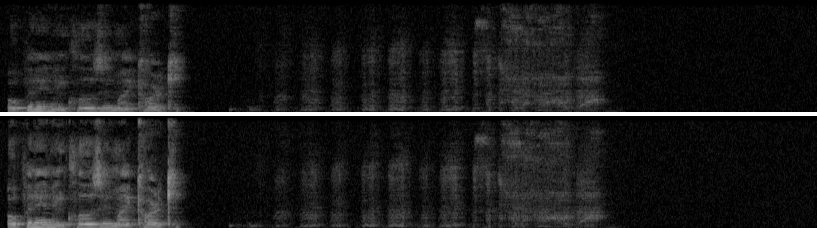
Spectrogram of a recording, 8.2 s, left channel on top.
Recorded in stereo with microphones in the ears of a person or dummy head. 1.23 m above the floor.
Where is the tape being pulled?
No tape being pulled in this recording.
